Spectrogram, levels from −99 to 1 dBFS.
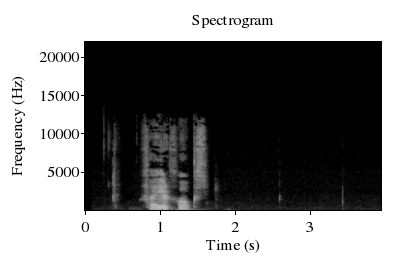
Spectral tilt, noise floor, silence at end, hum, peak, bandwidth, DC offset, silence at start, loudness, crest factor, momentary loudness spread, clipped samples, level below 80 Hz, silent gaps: -4 dB/octave; -79 dBFS; 2.35 s; none; -10 dBFS; 13 kHz; under 0.1%; 0.35 s; -29 LUFS; 26 dB; 25 LU; under 0.1%; -82 dBFS; none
